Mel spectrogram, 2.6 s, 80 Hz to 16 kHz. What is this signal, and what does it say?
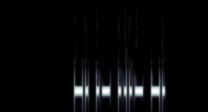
Morse code, heard as a keyed tone, about 34 wpm, 700 Hz. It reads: NAVN
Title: All Cut Numbers - 4-Digit 35wpm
